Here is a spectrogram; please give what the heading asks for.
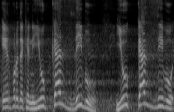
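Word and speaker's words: يُكَذِّبُ: কোরআন কারিমে দেখেন এই যে আরওয়া আই তাল্লা জি, এরপরে দেখেন ইউকাযযিবু, ইউকাযযিবু, এই জালের উচ্চারণটা শক্ত হবে না নরম হবে? নরম হবে।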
